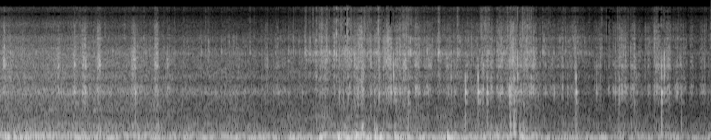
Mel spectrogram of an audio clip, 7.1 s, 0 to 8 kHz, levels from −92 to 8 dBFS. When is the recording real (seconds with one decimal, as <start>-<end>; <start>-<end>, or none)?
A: 0.0-0.7; 2.7-3.6; 6.4-7.1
